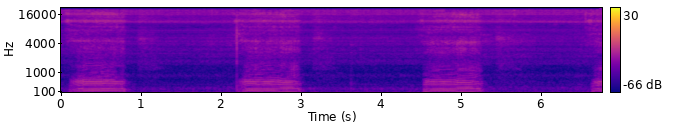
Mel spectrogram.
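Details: Pug snoring: loud, regular snores with a buzzing, nasal quality on each breath, about 27 a minute, with quiet pauses between.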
